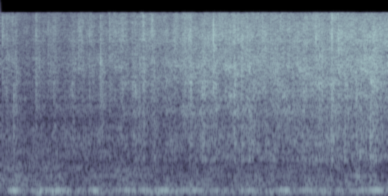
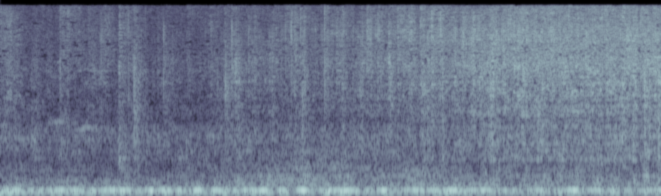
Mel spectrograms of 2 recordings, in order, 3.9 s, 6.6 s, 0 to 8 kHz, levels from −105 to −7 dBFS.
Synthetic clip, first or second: first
